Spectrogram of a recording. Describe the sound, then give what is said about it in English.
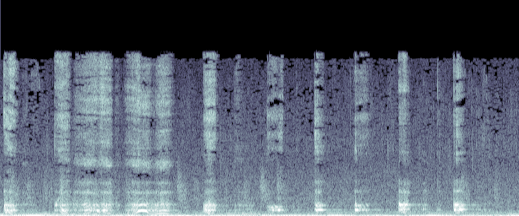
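A voice imitates a man choking and gasping: a rapid series of strained, breathy rasps and croaks repeating about twice a second, fairly loud, with no speech. “As you get close to him, now within a couple of yards, all you hear coming out of his mouth is a gasping noise.”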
